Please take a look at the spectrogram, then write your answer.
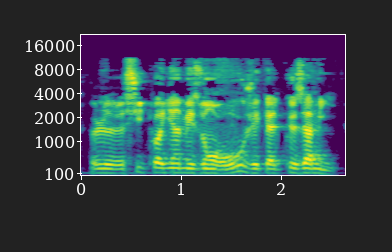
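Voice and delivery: plain reading voice

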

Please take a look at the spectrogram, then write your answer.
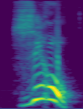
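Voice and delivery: loud, high call of the number; sharp croupier announcement; croupier's cry. A narrator's reading. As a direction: call it out across the table. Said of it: "cria le croupier".

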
